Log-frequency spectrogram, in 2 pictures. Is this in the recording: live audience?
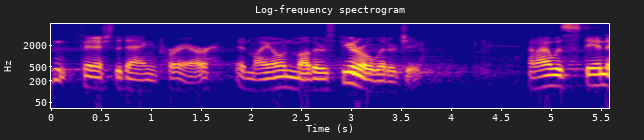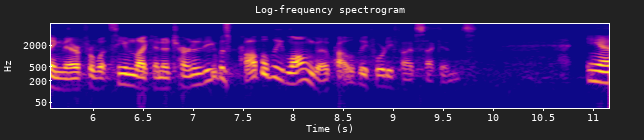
yes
